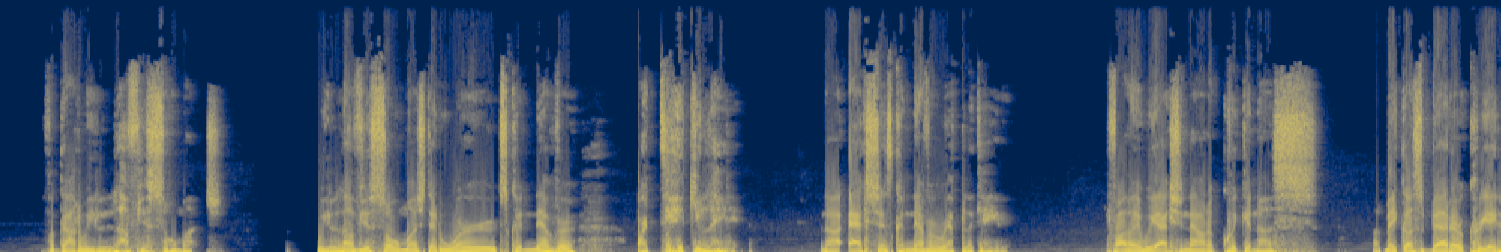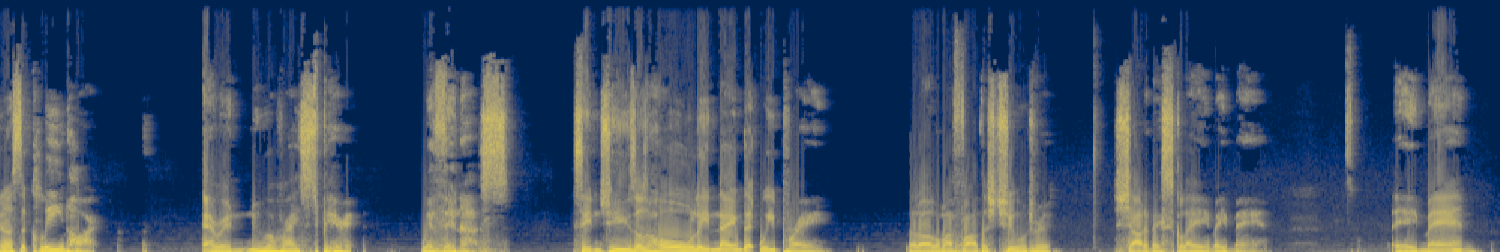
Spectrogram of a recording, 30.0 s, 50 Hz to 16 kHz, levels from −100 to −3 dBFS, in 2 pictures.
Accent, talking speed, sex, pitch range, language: American, 130 wpm, male, 95-135 Hz, English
